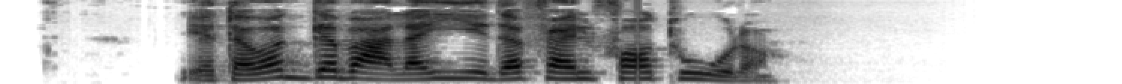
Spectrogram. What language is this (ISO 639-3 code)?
ara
